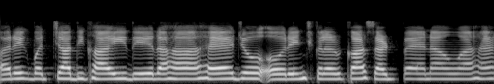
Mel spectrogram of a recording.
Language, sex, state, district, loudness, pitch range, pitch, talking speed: Hindi, female, Odisha, Khordha, -13 LUFS, 250-260 Hz, 255 Hz, 180 wpm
